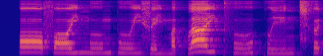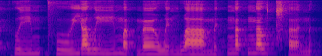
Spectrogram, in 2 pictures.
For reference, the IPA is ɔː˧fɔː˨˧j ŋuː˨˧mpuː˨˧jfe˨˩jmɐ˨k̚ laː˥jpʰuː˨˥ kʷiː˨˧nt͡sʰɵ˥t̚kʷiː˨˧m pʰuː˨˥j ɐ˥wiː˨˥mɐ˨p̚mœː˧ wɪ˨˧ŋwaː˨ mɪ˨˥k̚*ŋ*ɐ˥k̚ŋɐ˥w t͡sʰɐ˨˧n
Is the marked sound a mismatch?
no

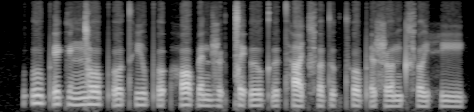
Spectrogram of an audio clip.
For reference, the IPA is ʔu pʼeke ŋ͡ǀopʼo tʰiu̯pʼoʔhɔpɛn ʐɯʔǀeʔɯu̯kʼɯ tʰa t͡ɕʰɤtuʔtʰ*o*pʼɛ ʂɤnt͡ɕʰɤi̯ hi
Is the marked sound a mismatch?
no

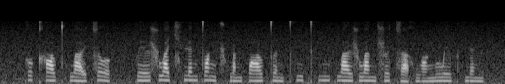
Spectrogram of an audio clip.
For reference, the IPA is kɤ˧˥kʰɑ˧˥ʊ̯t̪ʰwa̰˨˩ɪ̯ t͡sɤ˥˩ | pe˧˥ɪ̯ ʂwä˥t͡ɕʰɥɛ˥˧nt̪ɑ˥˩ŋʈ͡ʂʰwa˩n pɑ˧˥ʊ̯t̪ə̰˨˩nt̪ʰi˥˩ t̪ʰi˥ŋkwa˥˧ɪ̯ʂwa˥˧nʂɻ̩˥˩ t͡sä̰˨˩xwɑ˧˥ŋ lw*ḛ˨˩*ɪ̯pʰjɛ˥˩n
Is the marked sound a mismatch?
yes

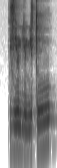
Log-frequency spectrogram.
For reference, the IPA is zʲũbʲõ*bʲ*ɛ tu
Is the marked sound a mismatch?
yes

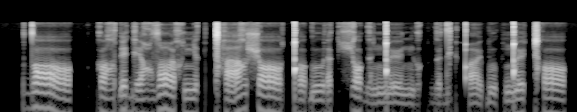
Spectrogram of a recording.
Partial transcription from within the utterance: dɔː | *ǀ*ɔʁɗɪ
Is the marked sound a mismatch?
yes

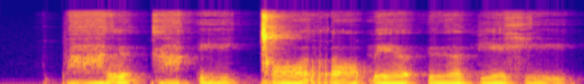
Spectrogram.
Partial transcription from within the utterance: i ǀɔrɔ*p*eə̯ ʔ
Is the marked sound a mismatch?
yes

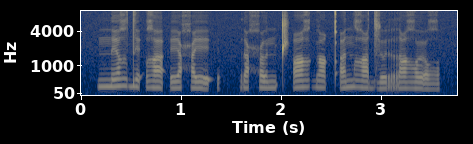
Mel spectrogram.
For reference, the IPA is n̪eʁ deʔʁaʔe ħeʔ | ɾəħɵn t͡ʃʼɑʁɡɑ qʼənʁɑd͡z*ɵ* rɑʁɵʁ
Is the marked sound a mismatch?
no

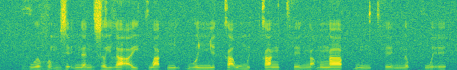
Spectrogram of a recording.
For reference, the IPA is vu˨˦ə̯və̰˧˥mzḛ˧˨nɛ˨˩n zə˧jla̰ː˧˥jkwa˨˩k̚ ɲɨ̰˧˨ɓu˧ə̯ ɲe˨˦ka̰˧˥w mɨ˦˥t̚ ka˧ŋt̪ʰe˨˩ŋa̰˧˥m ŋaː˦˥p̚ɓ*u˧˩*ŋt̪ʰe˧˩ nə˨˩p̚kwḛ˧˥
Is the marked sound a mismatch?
no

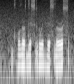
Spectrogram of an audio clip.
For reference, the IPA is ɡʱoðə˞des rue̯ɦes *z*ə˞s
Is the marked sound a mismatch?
yes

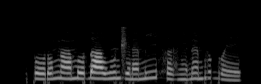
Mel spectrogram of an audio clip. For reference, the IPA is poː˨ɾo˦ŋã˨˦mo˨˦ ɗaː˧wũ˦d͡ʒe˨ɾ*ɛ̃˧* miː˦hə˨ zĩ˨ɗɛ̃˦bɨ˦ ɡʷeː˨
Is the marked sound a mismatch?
no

